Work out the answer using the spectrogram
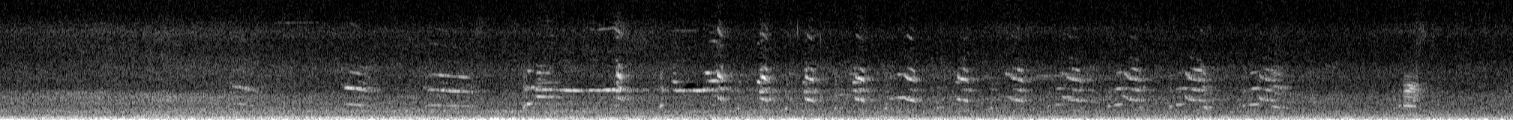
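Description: A bird's thin, high chirps: a few scattered notes, then a quick run of short falling notes around the middle, over a steady low outdoor rumble.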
